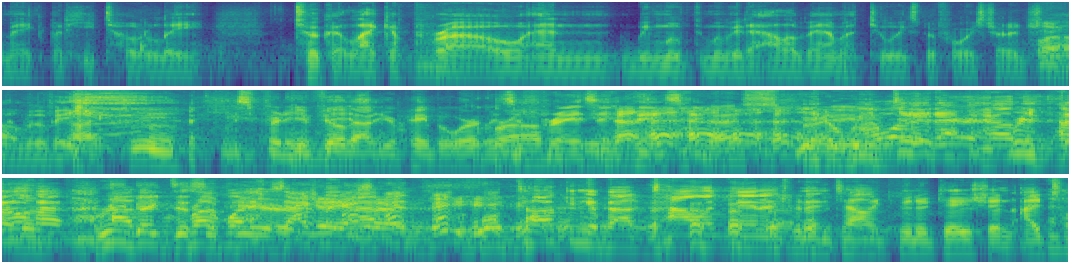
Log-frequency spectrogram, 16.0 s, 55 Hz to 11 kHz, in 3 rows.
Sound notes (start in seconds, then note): 8.3 laughter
